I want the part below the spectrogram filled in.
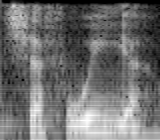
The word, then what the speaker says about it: شفوية: قال الناظم رحمه الله وسمها شفوية، كذلك كلمة شفوية هنا بسكون الفاء.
